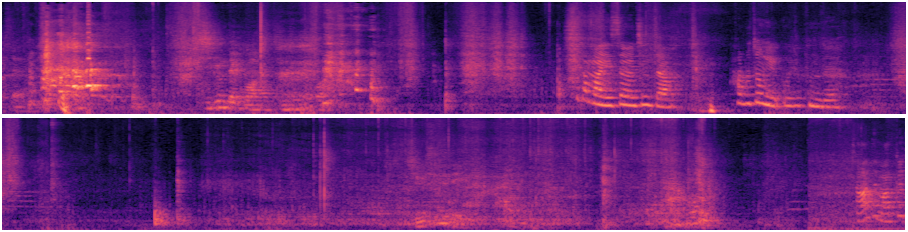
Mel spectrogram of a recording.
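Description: Paper rips and tears as wallpaper is peeled from a wall.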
